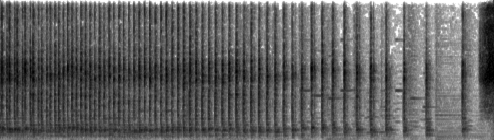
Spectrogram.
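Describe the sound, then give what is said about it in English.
A prize wheel spun to pick a game category gives a rapid run of ticking clicks that gradually slow and spread apart as the wheel loses speed, ending in a brief burst of noise. “So may as well spin the wheel this week. Do you want to spin it?”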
